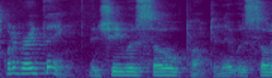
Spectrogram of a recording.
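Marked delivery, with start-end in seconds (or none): 0.1-0.7 high, bright burst of joy; delighted exclaim. Real, not acted. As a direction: gush over the good news. Preacher delights in the story.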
